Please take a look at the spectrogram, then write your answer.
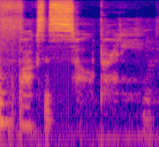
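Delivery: breathless whispered admiration; hushed delight at the box; awed whisper. Real, not acted. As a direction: whisper it like it's precious.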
